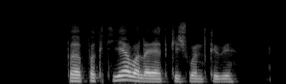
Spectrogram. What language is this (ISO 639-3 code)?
pus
